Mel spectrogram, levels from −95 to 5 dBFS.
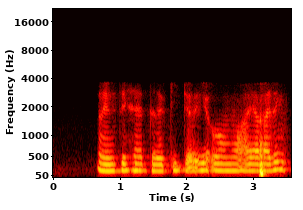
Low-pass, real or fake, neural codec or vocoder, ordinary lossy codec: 3.6 kHz; fake; codec, 16 kHz, 1.1 kbps, Voila-Tokenizer; AAC, 24 kbps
